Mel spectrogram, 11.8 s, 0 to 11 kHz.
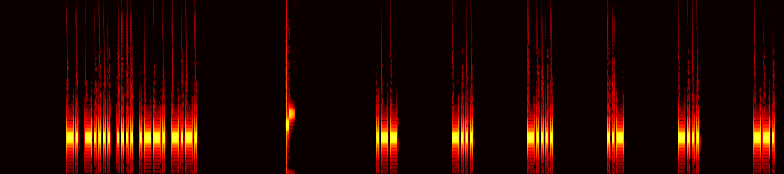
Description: Morse code, heard as a keyed tone, about 34 wpm, spaced as for 14 wpm, 700 Hz. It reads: N6HPC WB6UBG
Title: USA Call Signs - 8x Character Spacing - 35wpm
